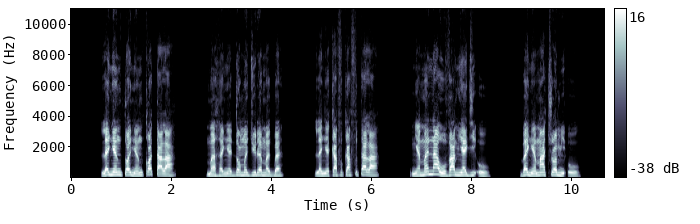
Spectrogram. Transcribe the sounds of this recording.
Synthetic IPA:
lɛ˨ɲɛ̃˦ŋ̩̃˦t̪ɔ˦ɲɛ̃˨ŋ̩˦kɔ˦t̪a˨la˦ | mɛ̃˨ɦɛ˨ɲɛ̃˨d̪ɔ̃˦mɛ̃˨d͡ʒi˦ɖɛ˦mɛ̃˨ɡ͡bɛ˦ | lɛ˨ɲɛ̃˨ka˦fu˦ka˦fu˦t̪a˦la˦ | ɲɛ̃˨mɛ̃˦nã˦wo˨va˦mĩ˦a˨d͡ʑi˦ʔo̰˨ | bɛ˦ɲɛ̃˨mã˦t͡ʃɾɔ̃˦mĩ˨ʔo̰˨

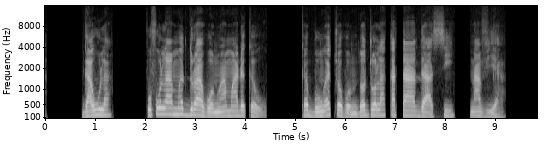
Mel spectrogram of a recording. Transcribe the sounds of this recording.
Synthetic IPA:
ɡa˨wu˦la˦ | fo˦fo˦la˦mɛ̃˦d̪ɾɔ˦a˨βɔ˨nũ˨a˨m˨a˨ɖɛ˦kɛ˦o̰˨ | kɛ˦bo˨˦ŋɛ˦t͡ʃɔ˦βɔ˨nũ˨d̪ɔ˦d̪ɾɔ˦la˦ka˦t̪ã˦d̪ɛ˦a˨si˦ | nã˦vi˨a̰˨

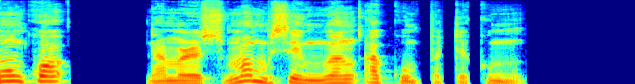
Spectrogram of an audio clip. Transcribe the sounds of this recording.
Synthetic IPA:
ʊ̃˦ŋ̩˦kʷʰɔ˦ | nã˨mɪ̃˨ɾɪ˨sʊ˨mã˦mũ˨sɛ˦˨ɲũ˦ã˦nʔa˦kʰʊ̃˨m̩˨pʰa˨tʰa˨kʰũ˦mṵ̃˨

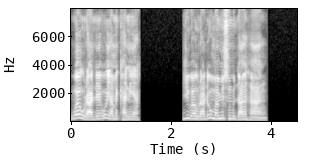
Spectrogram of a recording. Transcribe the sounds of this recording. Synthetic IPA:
wʊ˦æ˦wu˨ɾa˨dɪ˦wʊ˦jɛ˨mɪ̃˦kʰã˨nɪ̃˦a˨˦ | d͡ʑi˦wæ˨wu˨ɾa˨dɪ˦wʊ˦mã˨˦mĩ˦sũ˦mũ˦dã˨˦n˦ɦãː˨˦n˦

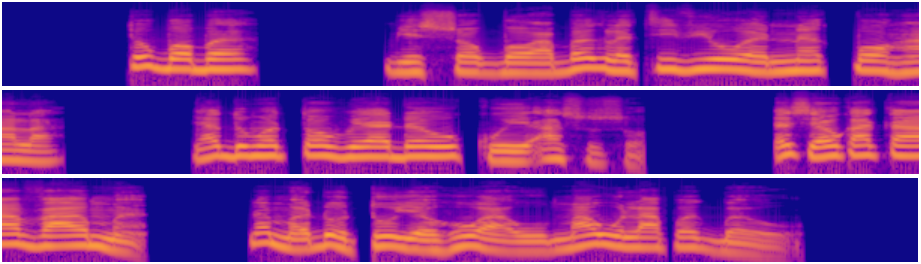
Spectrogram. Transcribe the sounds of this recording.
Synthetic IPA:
t̪o˦ɡ͡bɔ˦bɛ˦ | mĩ˨ɛ˨sɔ˨ɡ͡bɔ˨a˨bɛ˦ɣlɛ˨t̪i˦vi˦wo˦ɛ˨nɛ̃˦k͡pɔ˦ɦã˦la˦ | mĩ˨a˨d̪o˦mɛ̃˦t̪ɔ˦ɸe˦˨a˨ɖɛ˦wo˦ko˨e˨a˦su˨sɔ̰˨ | e˦si˨a˨wo˦ka˦t̪ã˦va˦ɛ˦mɛ̰̃˨ | nɛ̃˦mɛ̃˨ɖo˦˨t̪o˦je˨ɦo˦wa˨wo˨mã˦wu˦la˦ɸɛ˦ɡ͡bɛ̰˨o̰˨

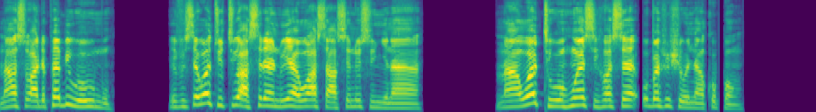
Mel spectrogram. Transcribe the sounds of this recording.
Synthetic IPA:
nã˨n˦sʊ˨a˨dɪ˨pʰɛ˦bi˦wo˨wu˦mũ˨ | e˨fi˨sɛ˦wæ˦tʰu˨tʰu˦a˨sɪ˦ɾɛ˨nʊ̃˦a˨wɔ˦a˨saː˨sɪ˦nʊ̃˦sʊ̃˨˦ɲĩ˨nãː˦ | nã˨wɔ˦æ˦tʰu˨wo˨ɦũ˦æ˦si˨ɦɔ˦sɛ˦wʊ˦bɛ˦ɕᶣɪ˦ɕᶣɛ˨o˨ɲã˨ŋkʰo˦pʰɔ̃˨n

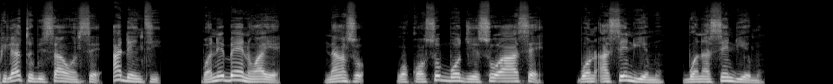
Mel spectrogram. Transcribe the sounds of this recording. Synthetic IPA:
pʰi˨la˦tʰo˨bi˨sa˦˨wɔ̃˨nsɛ˦a˦dɛ̃˨ntʰi˨ | bɔ˨nɪ̃˦bɛː˦nʊ̃˨wa˦jɛ˨ | nã˨˦n̩˦s̬ʊ˦ | wɔ˨kʰɔ˨sʊ˦bɔ˦d͡ʑɪ˨sʊ˦a˦sɛ˦ | bɔ˨ñ˨ʔa˨sɛ̃˦n˦dɥɛ˨mũ˨bɔ̃˨n˨a˨sɛ̃˦n˦di˨ɛ˨mũ˨

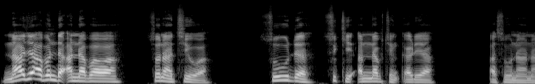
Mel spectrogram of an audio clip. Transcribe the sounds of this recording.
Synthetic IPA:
na˦d͡ʒe˦ʔa˨bɪ˦nda˨ʔa˦nːɐ˦baː˦waː˦ | sʊ˦naː˨t͡ʃeː˦˨waː˨ | suː˦da˨sʊ˦kʲeː˨ʔa˦nːɐ˦t͡ʃɪ˨ŋkʼɐ˦ɽjaː˦ | ʔa˨suː˦naː˦naː˦

